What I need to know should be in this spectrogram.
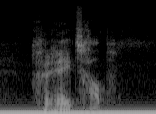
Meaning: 1. tool 2. tools
- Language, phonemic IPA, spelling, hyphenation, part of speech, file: Dutch, /ɣəˈreːtˌsxɑp/, gereedschap, ge‧reed‧schap, noun, Nl-gereedschap.ogg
